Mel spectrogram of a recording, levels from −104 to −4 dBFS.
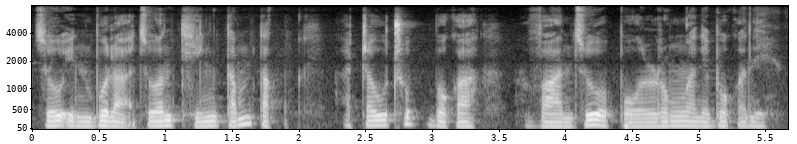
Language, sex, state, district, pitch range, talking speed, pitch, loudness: Mizo, male, Mizoram, Aizawl, 100-115 Hz, 230 wpm, 110 Hz, -18 LUFS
